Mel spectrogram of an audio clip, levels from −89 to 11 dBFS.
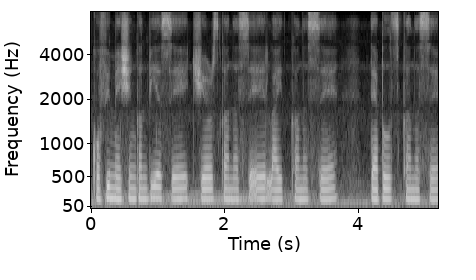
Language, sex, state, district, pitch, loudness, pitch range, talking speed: Nagamese, female, Nagaland, Dimapur, 155 Hz, -15 LUFS, 155-160 Hz, 150 wpm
